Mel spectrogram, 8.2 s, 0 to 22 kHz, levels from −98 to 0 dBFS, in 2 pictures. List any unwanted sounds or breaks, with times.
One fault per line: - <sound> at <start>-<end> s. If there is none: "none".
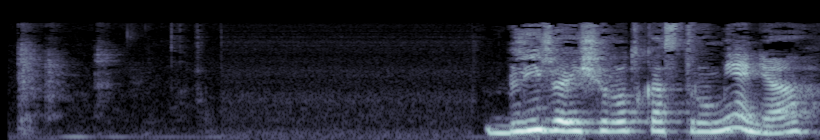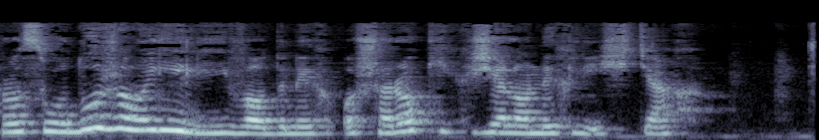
none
